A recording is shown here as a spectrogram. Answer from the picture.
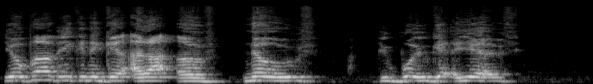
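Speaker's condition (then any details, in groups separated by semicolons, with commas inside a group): Cerebral palsy; speech impairments, speech therapy from age seven with jeff in orlando, school speaking device declined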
